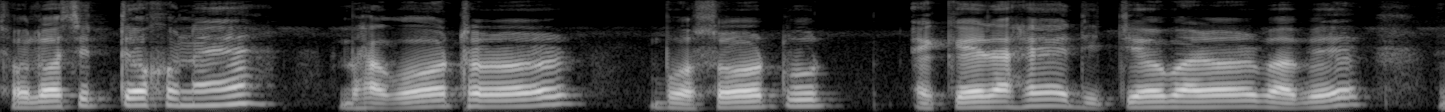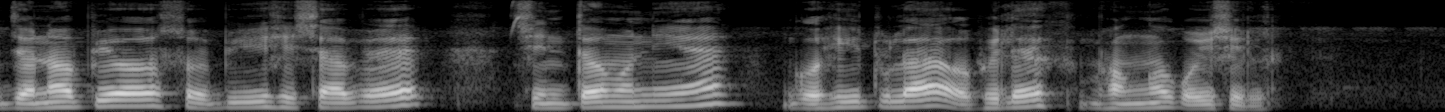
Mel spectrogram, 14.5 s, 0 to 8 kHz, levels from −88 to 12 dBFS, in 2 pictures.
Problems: constant background noise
